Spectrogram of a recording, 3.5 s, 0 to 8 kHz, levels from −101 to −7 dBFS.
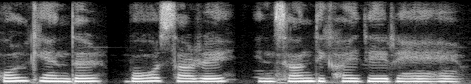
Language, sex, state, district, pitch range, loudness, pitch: Hindi, female, Arunachal Pradesh, Papum Pare, 255-275 Hz, -12 LUFS, 265 Hz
